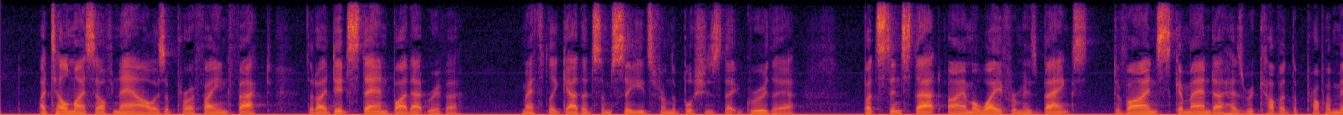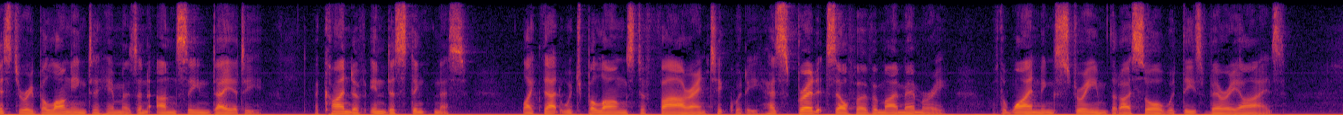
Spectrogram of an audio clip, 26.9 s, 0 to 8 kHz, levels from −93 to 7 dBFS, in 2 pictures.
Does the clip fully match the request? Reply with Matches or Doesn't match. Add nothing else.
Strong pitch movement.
Doesn't match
